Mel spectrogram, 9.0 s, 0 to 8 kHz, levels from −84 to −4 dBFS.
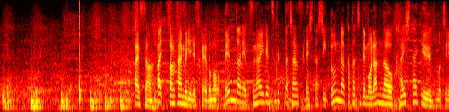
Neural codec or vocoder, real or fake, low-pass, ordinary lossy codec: codec, 16 kHz, 2 kbps, X-Codec, HuBERT features, trained on general audio; fake; none; none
